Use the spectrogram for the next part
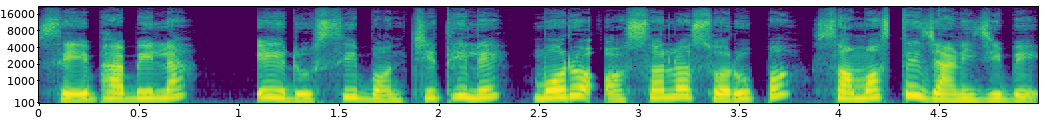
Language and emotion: Odia, neutral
